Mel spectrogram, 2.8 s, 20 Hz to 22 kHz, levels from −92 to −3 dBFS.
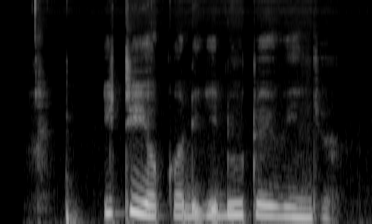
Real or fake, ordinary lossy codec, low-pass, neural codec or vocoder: real; none; none; none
